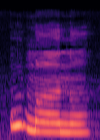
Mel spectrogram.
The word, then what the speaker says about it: humano: Hospital homem horário hora humano Helena harmonia e Ena herança Hotel helicóptero hélice herdeiro e Harpa todo de todas essas palavrinhas a gente não escutou nenhum sonzinho no H escuta só o som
